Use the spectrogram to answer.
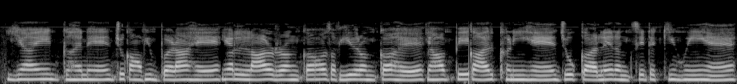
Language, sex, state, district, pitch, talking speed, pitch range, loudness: Hindi, female, Uttar Pradesh, Jalaun, 220 Hz, 230 wpm, 215-230 Hz, -17 LUFS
